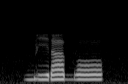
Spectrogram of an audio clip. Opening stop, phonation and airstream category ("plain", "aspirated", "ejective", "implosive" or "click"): plain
